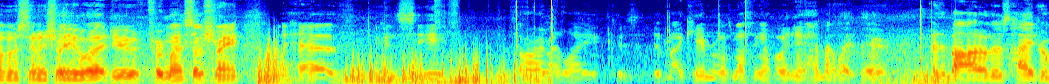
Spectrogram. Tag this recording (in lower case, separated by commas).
speech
